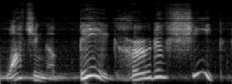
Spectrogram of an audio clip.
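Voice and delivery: ordinary talk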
